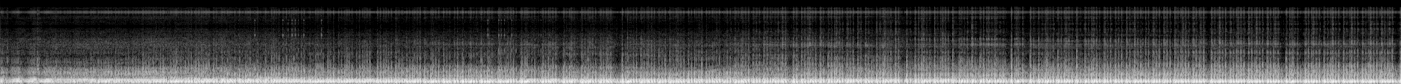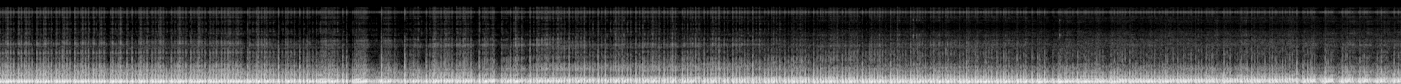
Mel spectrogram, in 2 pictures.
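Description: A Mazda RX-7 Group B rally car's rotary engine idling loudly at close range, swelling over the first second or two and then holding a steady idle.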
